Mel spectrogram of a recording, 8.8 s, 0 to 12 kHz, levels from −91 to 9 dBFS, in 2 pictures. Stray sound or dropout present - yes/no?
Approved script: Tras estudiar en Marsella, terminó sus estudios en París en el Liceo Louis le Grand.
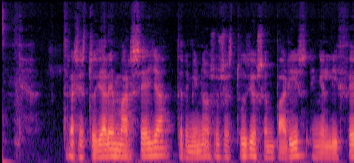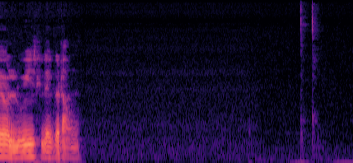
no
